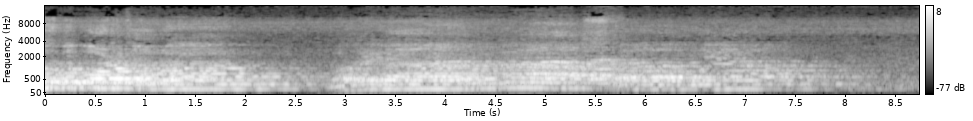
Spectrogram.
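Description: A priest chanting a liturgical prayer in a man's voice, holding long notes on a steady reciting pitch, with a short break about three seconds in and fading near the end.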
